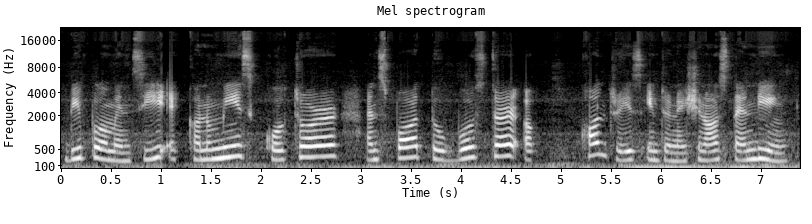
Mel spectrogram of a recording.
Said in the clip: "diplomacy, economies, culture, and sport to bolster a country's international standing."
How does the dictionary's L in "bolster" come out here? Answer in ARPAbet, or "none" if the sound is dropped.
none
